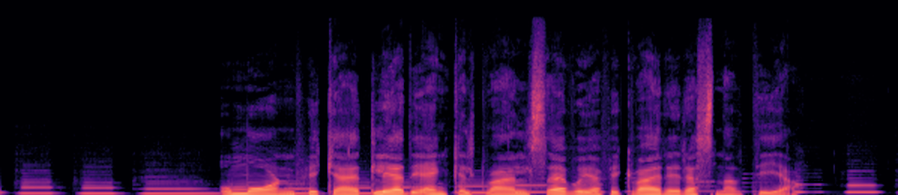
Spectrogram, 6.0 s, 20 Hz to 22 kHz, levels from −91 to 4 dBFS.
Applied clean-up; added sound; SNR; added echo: neural mask model RNNoise.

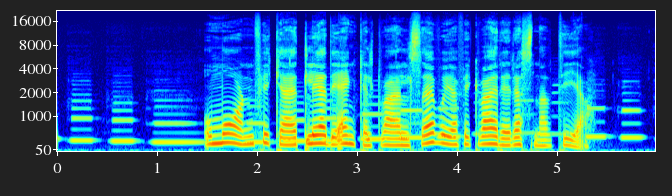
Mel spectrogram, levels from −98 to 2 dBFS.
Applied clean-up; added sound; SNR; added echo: none; Wind instrument, woodwind instrument; 15 dB; none.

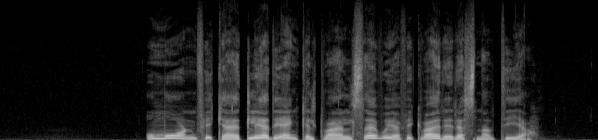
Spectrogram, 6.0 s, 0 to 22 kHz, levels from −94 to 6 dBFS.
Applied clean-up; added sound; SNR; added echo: none; none; none; none.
